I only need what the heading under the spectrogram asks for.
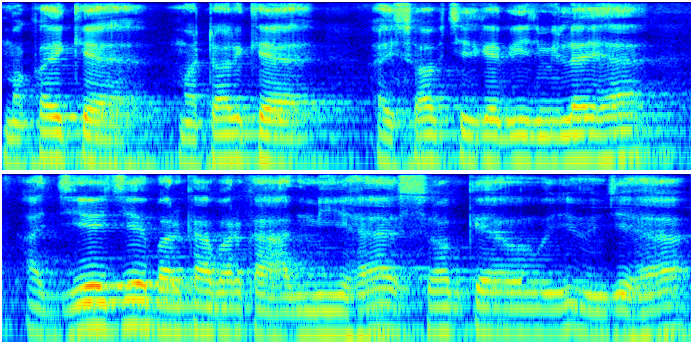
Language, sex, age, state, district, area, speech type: Maithili, male, 60+, Bihar, Samastipur, rural, spontaneous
